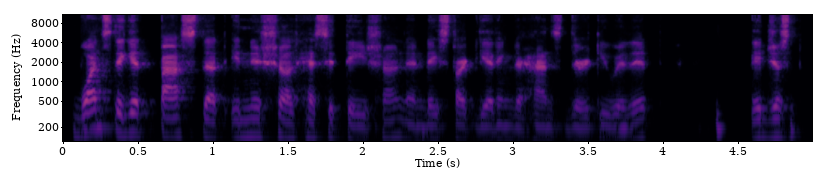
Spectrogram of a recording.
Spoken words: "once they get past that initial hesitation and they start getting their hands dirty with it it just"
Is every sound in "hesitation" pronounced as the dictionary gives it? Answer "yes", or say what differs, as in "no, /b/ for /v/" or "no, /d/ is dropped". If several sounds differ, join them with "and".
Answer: no, /s/ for /z/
